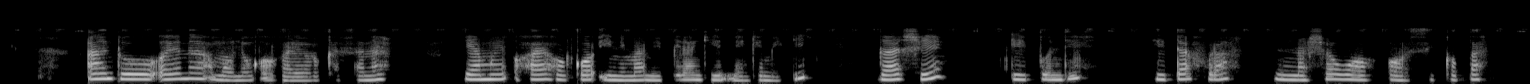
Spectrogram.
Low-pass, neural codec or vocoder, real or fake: 5.4 kHz; codec, 44.1 kHz, 7.8 kbps, Pupu-Codec; fake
